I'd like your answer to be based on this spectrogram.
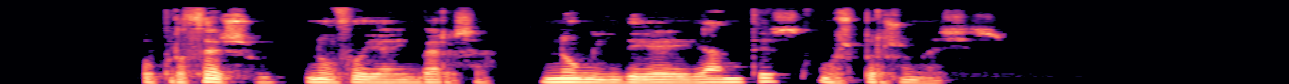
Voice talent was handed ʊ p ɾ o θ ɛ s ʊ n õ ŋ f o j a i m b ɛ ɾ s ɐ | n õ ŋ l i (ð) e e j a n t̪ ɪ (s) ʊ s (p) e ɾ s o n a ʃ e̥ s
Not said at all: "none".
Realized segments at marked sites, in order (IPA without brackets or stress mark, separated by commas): ð, s, p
